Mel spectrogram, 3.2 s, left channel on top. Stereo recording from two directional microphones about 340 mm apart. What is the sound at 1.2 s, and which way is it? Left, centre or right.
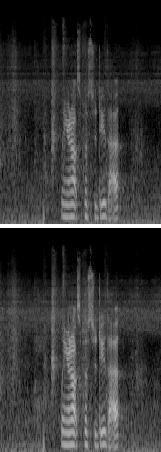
Speech, centre.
